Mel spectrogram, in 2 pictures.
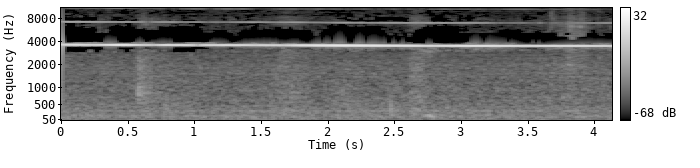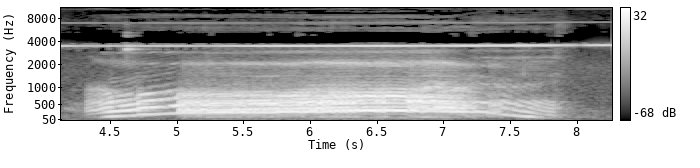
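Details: Rottweiler responds to sounds from a television by howling, with a Chihuahua joining in. A constant high-pitched electronic tone runs throughout. After four seconds a loud, drawn-out howl with rich layered harmonics swells, wavers, then falls away.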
